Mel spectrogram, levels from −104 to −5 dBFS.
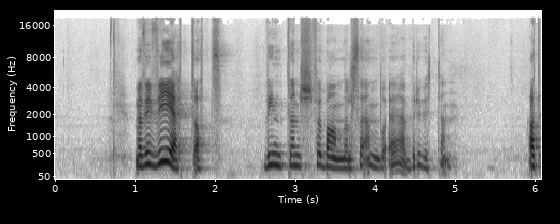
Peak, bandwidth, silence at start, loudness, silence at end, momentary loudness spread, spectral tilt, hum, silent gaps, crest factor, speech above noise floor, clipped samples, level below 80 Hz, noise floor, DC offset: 0 dBFS; 19 kHz; 1 s; -23 LUFS; 0 s; 20 LU; -4 dB/octave; none; none; 24 dB; 39 dB; under 0.1%; -68 dBFS; -62 dBFS; under 0.1%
